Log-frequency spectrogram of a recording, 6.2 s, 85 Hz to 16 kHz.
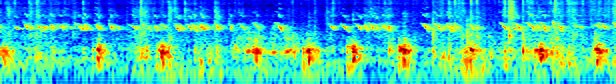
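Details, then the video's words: Hen with chicks in a house room at Sandoval de la Reina, April 2016: rhythmic low clucks repeat about every two-thirds of a second, overlaid by constant shrill chick peeping. "Gallina con pollitos"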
